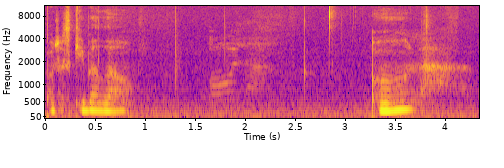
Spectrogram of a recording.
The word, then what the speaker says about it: hola: Hola. The H in hola is silent.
